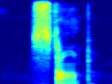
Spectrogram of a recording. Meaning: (verb) 1. To trample heavily 2. To stamp (one’s foot or feet) 3. To severely beat someone physically or figuratively 4. To completely defeat or overwhelm an enemy, to win by a large lead over someone
- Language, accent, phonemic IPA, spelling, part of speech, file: English, US, /stɑmp/, stomp, verb / noun, En-us-stomp.ogg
